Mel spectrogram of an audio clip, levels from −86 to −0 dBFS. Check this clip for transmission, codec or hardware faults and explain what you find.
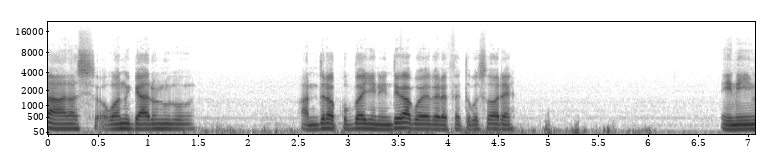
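One fault is present: overlapping chunks, heard as brief stutters at 0.51, 1.51, 2.52, 3.53, 4.54 and 6.55 s. The audio was handled in 1.0 s chunks, and each new chunk began about 7 ms before the previous one finished, so a 7 ms slice of speech plays twice at every join. That doubled fragment produces a click-stutter. Unlike a dropout, nothing is missing. The glitch is a repeat, and its regular spacing rules out random packet loss.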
